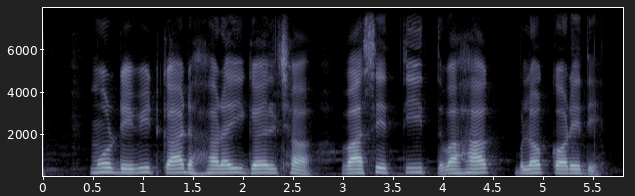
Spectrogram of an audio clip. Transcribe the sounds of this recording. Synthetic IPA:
moɾɖeʋiʈkaɖɦəɾaiɡəelt͡ʃʰə | ʋaset̪it̪̚ʋaɦak̚ | blɔkːɔɾed̪ḛ

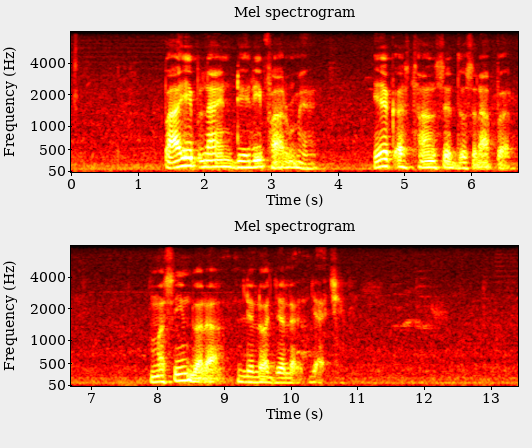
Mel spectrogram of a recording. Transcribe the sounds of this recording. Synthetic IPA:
paːiplaːɪnɖeːɾipʰaːɾmːẽ | eːkəst̪ʰaːnsḛd̪usɾã̰pə̰ɾ | məsiːnd̪wa̰ːɾa̰lelo̰d͡ʒaːet͡ʃʰe̥

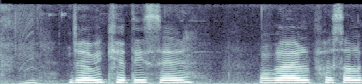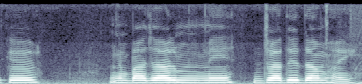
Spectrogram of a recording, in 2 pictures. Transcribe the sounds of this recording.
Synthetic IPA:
d͡ʒəbikʰet̪ise | ɡajlpʰəsəlke | bad͡ʒaɾmed͡ʒad̪ed̪amɦəj

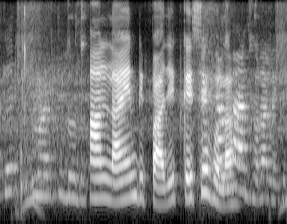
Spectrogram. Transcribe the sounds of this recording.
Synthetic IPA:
aːnlaːɪnɖiːpaːd͡ʒɪʈ̚kəɪseɦoːlaː

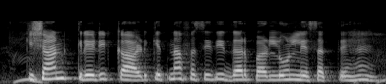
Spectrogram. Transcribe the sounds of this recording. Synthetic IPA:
kɪʃaːnkɾeːɖɪʈ̚kaːɾɖkɪt̪nafʰɐsit̪id̪ɐɾpɐɾloːnleːsɐk̚t̪eɦɛ̃ː

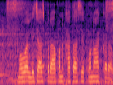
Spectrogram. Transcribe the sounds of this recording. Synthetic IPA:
mobaɪlːit͡ʃad͡ʒpəɾapənkʰat̪asẽkonakːəɾəl

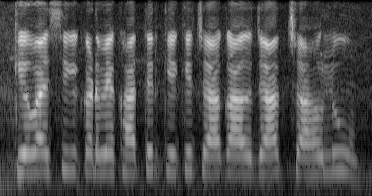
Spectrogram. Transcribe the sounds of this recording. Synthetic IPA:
keʋaːjsikekəɽʋekʰaːt̪ɪɾkeket͡ʃaːɡaɡd͡ʒaːt̪̚t͡ʃaːɦolu

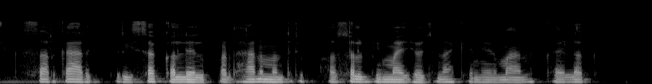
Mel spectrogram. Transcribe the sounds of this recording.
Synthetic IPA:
səɾkaɾkɾisəkːlelpɾəd̪ʱanmənt̪ɾipʰəsəlbimajod͡ʒnakeniɾmankəjlək

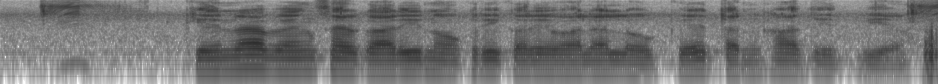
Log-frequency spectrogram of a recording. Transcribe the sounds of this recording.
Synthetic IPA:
kẽːnd̪ɾabɛ̃ːŋksɐɾkaːɾinɔːkɾikɐɾeʋaːlaloːɡket̪ɐnkʰad̪eːt̪̚bija̰ː

